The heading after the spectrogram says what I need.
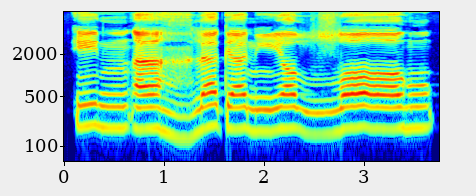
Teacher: ارأیتم ان، ارأیتم ان اہلکنی اللہ، یہاں پر اظہار ہوگا، ان اہلکنی اللہ، یہاں پر لفظ اللہ کو موٹا پڑھا جائے گا، اس لیے کہ لفظ اللہ سے پہلے یہاں پر زبر ہے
